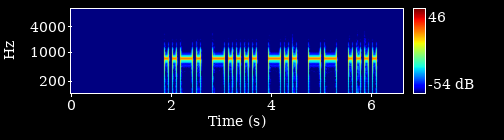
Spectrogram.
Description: Morse code, heard as a keyed tone, about 16 wpm, 700 Hz. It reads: F6DMH
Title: DXCC-100 Call Signs - 5 Characters - Repeated 3x - 15wpm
